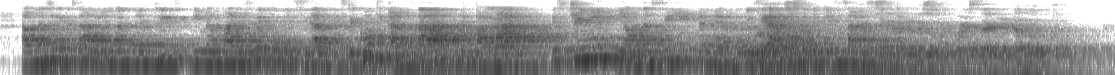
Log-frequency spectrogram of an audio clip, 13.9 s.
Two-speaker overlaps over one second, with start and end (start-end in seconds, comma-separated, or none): 9.2-11.3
